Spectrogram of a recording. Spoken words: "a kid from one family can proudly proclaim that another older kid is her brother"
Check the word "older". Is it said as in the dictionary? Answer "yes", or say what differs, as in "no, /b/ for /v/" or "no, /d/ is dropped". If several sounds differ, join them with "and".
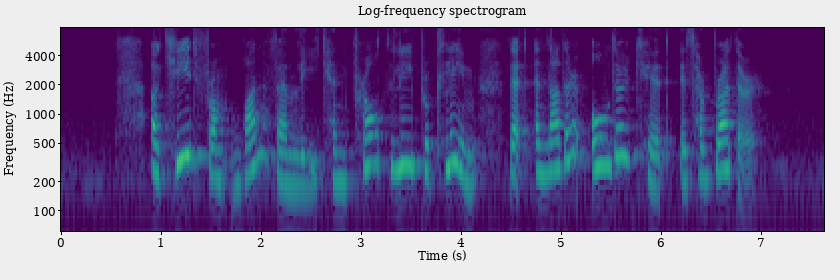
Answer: yes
